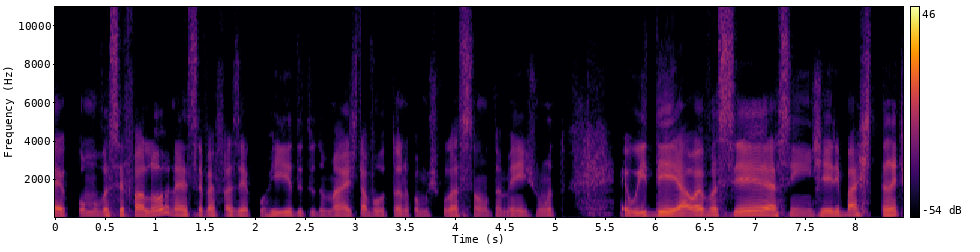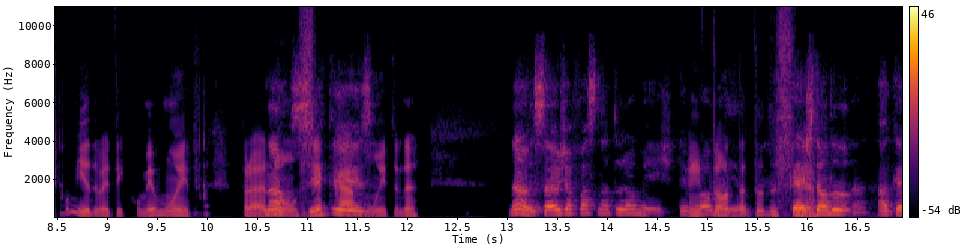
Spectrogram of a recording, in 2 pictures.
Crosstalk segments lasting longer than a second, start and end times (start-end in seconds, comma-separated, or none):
10.5-11.8, 14.8-16.2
